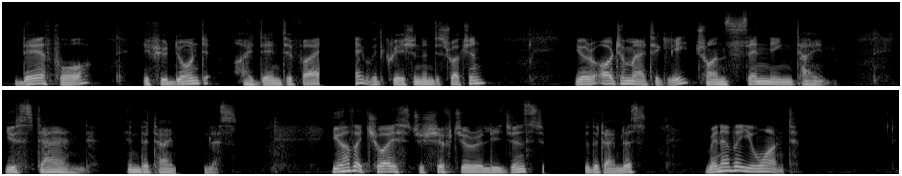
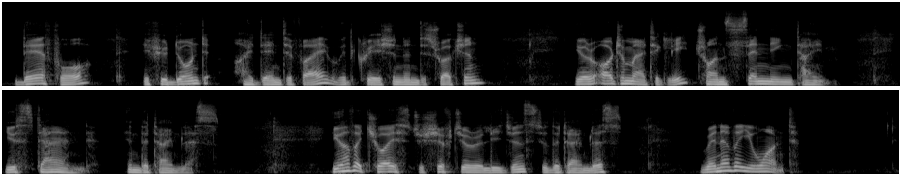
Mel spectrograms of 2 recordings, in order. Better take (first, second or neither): second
